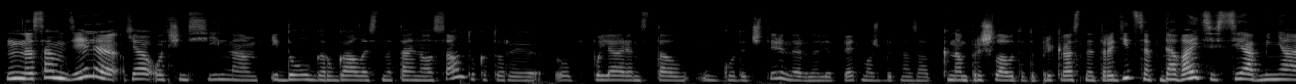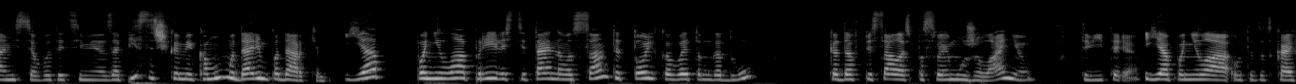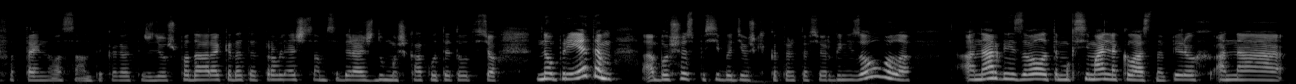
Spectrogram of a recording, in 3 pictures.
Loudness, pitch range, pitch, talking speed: -32 LUFS, 200-245 Hz, 215 Hz, 150 wpm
